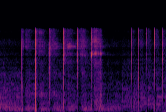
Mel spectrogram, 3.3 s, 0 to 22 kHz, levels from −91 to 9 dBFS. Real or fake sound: fake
